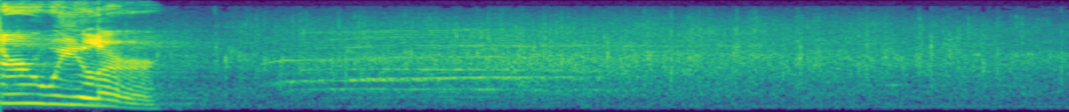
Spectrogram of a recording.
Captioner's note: audience applauds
